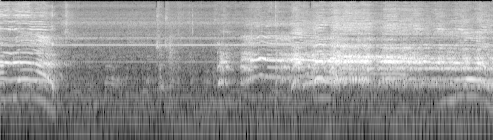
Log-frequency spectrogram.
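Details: Kokok Balenggek roosters at a joint training session in Ampang Kualo, Solok, West Sumatra: a short falling crow, a quiet gap, then a dense stretch of overlapping crows with arched syllables.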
